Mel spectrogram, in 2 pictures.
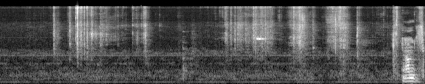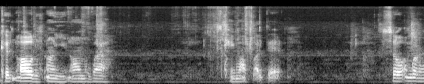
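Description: A knife scrapes and taps against a hard-boiled egg.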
